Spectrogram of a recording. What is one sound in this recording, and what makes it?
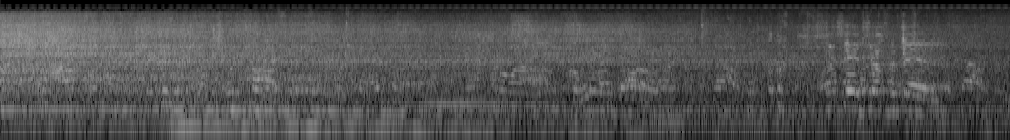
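A man talks quietly at a distance.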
